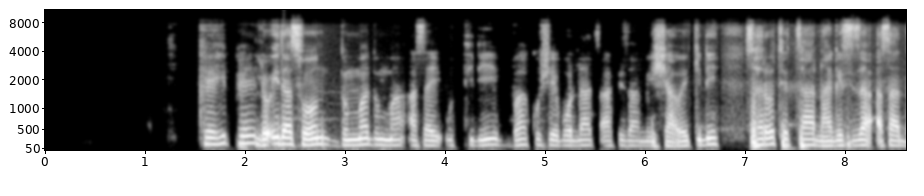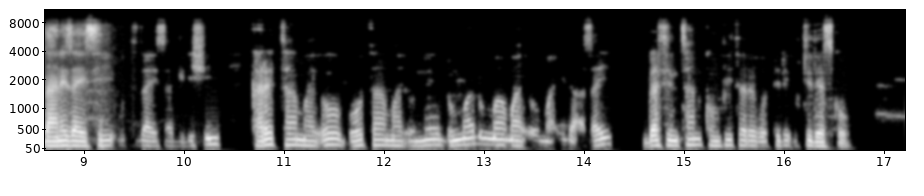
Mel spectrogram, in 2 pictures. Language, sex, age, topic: Gamo, female, 18-24, government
